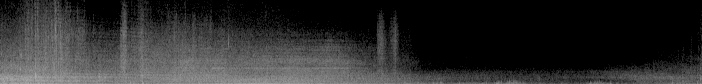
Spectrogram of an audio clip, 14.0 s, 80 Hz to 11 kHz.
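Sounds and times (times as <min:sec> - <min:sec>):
distant engine droning: 0:00.0 - 0:09.8
outdoor noise haze: 0:00.0 - 0:14.0.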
